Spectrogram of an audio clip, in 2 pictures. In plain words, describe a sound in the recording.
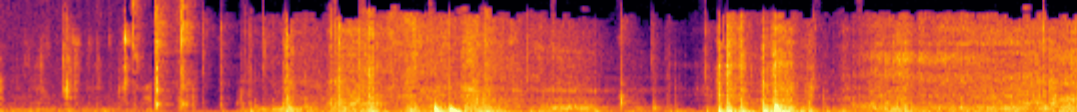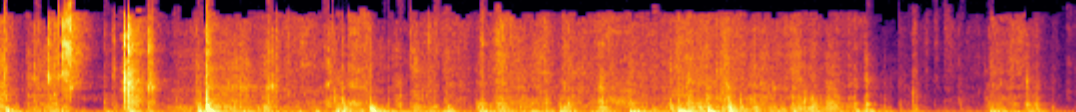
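Cardboard flaps rustle as a box is opened.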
